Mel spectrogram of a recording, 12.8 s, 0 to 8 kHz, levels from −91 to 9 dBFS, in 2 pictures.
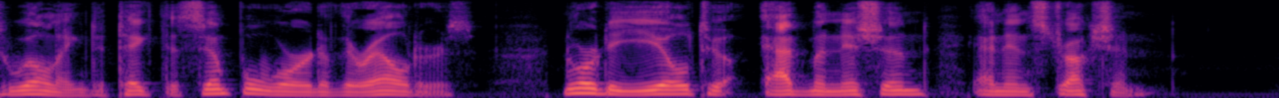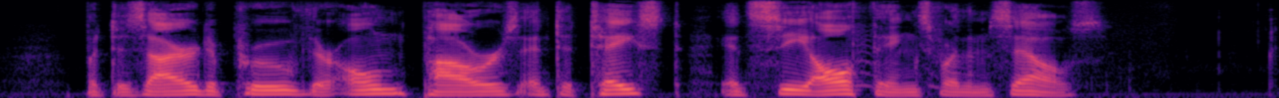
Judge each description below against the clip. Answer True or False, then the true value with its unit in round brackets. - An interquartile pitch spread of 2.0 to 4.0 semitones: True (3.4 semitones)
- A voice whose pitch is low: True (110 Hz)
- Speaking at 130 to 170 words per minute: True (160 wpm)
